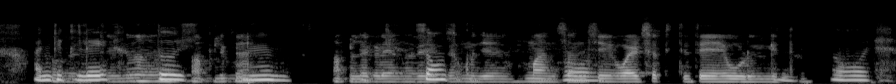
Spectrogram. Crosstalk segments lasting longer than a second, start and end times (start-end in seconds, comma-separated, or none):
none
